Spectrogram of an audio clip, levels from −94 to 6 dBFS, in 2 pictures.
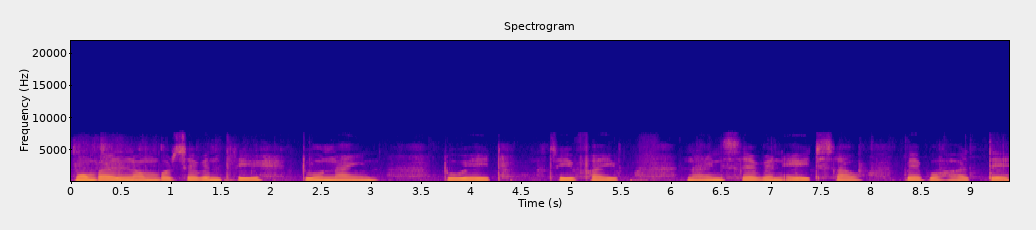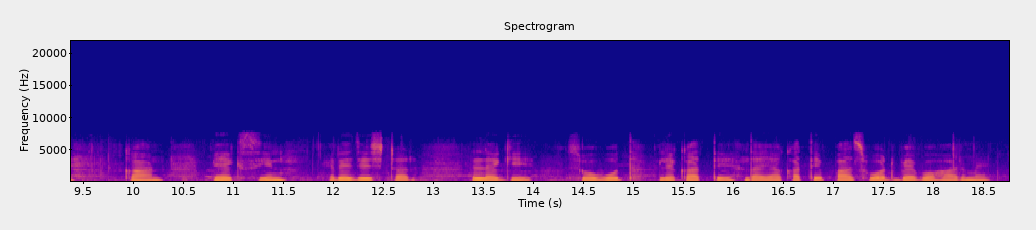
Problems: background sounds at intervals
